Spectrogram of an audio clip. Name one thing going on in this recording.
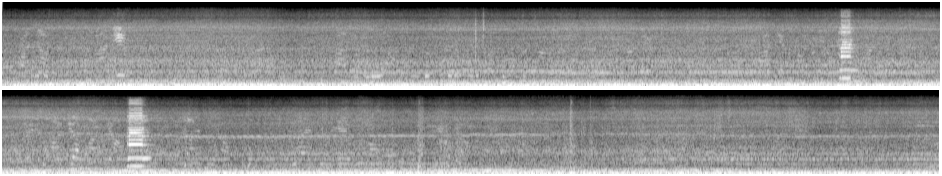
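Tyres rumble on rough tarmac.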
